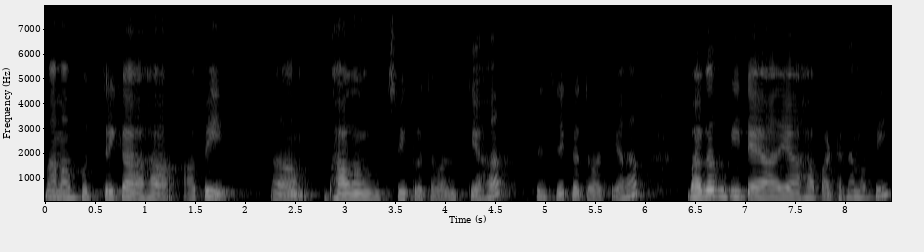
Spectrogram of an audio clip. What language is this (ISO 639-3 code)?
san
